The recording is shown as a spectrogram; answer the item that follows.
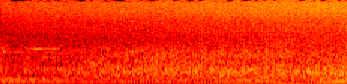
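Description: Steady low electrical hum with hiss from an old concert recording, in a pause with no singing.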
